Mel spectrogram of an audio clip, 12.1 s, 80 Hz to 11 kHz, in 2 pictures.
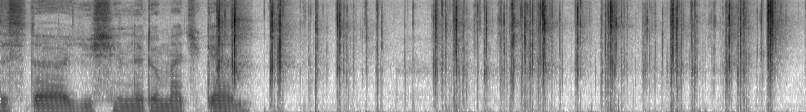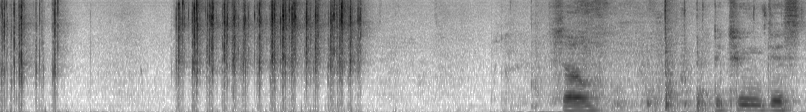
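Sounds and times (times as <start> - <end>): puzzle cube clacking: 1.5 - 6.6, 7.3 - 8.9.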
